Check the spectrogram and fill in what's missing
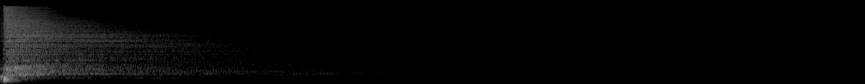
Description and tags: Marching Hand Cymbal Pair Volume 09
This sample is part of a multi-velocity pack recording of a pair of marching hand cymbals clashed together.
percussion, orchestral, cymbals, marching, symphonic, band, crash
